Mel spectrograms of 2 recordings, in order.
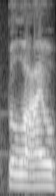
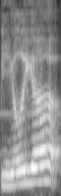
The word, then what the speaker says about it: Belial: Uh it's pronounced Bilia or Belio um or Bile or Bar. There's a few ways.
